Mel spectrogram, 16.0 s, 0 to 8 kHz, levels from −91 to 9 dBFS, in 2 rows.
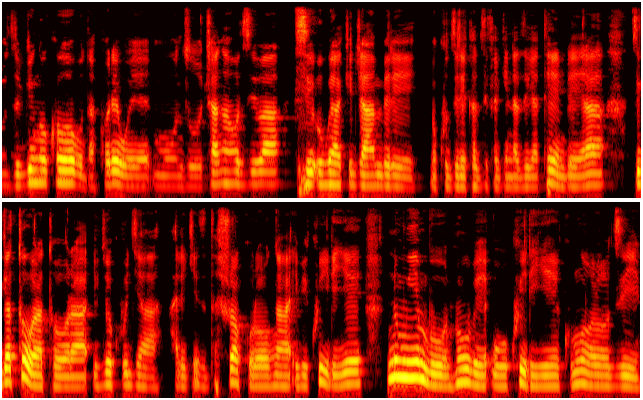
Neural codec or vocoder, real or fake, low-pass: none; real; 7.2 kHz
